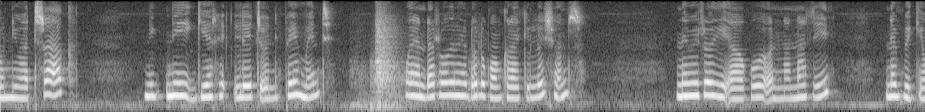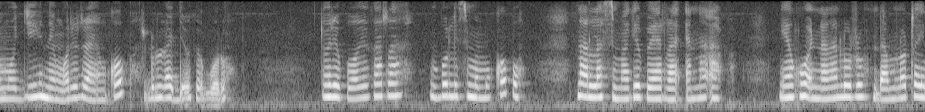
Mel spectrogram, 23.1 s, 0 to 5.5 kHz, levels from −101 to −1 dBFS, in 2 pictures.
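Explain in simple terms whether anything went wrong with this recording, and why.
Nothing went wrong with this speech recording.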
